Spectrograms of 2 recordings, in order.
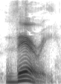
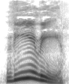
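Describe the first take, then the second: First: The first vowel sounds like 'e' in 'bed'. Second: The first vowel sounds close to 'ee'.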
